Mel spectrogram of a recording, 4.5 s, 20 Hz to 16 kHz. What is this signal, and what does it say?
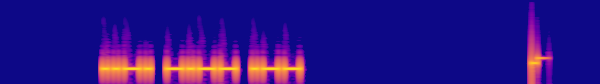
Morse code, heard as a keyed tone, about 30 wpm, 700 Hz. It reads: FYW
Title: USA Call Sign Postfixes - 3 Letters 30wpm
